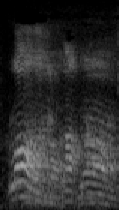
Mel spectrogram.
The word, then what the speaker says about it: law: is also a okay law yeah a lot of students really try to over pronounce the W don't okay a like sock and talk and Holly a a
